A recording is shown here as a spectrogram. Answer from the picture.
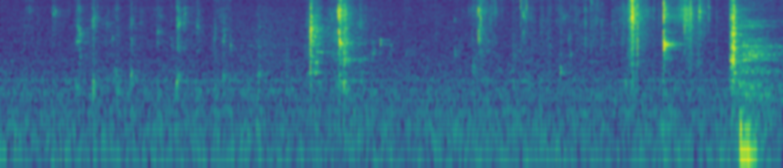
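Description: Close-miked chewing and wet mouth sounds of someone eating fried chicken wings, quiet and sparse, with a few sharp clicks and a louder mouth sound near the end.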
